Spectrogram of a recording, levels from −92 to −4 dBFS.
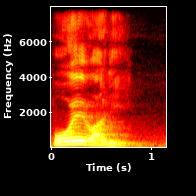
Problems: constant background noise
